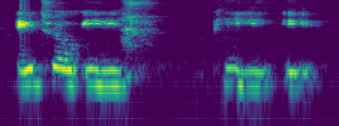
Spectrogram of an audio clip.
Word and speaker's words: Hopi: our shared Google Doc and wrote Hopi, Hoepee.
